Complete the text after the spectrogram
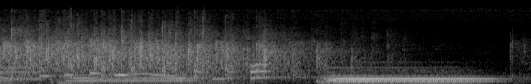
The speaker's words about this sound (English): Let's give God a hand clap of praise in here as we stand to our feet.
